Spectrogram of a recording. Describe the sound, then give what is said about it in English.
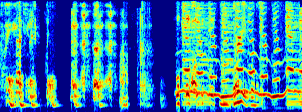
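A sick-sounding cat gives a string of short, raspy, strained meows, then a long wavering yowl, all loud over a thin, phone-like line. “Don't you want to kill that cat? That's a sick pussy right there.”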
